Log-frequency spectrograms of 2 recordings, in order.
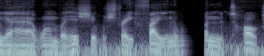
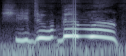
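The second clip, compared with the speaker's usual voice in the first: laughing; 5 dB louder than usual. Real, not acted. Laughing squeal.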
